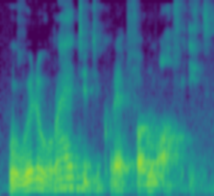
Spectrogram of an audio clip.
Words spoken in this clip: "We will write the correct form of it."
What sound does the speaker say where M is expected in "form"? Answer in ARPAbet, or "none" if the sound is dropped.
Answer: M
